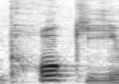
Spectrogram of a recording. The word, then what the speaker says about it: Pocky: people may be saying, how come you're not saying Pocky? You keep saying Pocky. Well, I'm using the Japanese pronunciation. And it does sort of look like it should be pronounced Pocky in English, but if the Japanese, when they write it out in katakana, it is Pocky.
